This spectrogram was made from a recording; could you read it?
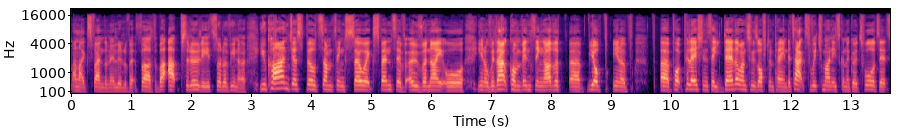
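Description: A woman's voice: mid-range voice, a little fast, fairly bright tone, smooth, no room sound, clean studio sound. A young woman speaking as an academic guest, explaining her research conversationally and often rephrasing with "sort of".

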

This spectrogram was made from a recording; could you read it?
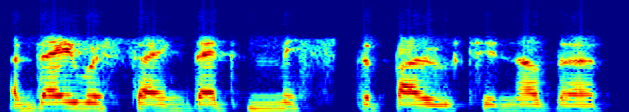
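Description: A woman's voice: deep voice, little pitch movement, brisk, dry recording. A woman in her forties, a guest on a chat show, losing her voice, talking chattily and repeating words as she thinks. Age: 40s. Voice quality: husky, gravelly. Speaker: guest, fashion journalist. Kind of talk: casual interview chat. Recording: tinny phone line.

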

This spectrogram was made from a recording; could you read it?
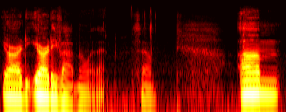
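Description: A man's voice: medium pitch, quick pace, vocal fry, darkish tone, dry recording. A man hosting a casual interview, upbeat and prompting his guests with questions. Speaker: podcast host. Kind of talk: casual chat. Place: dark outdoor hollow at a theater venue. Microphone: shared handheld mic.

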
